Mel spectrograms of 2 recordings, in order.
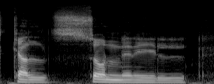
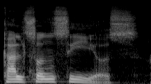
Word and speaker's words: calzoncillos: Mis calzoneril. – Calzoncillos.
